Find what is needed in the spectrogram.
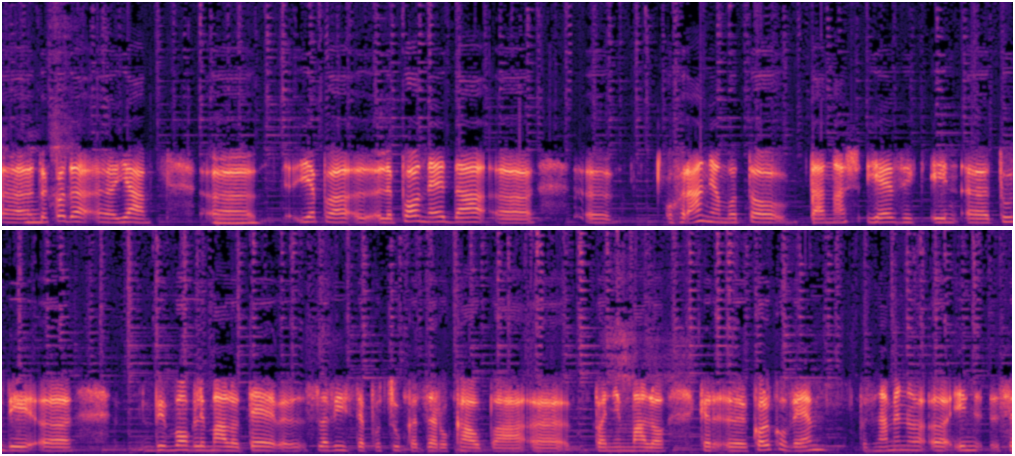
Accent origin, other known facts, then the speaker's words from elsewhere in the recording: Prekmurje, Slovenia; accent: Prekmurje dialect; now in Izola, Slovenia; recimo jaz izhajam iz Prekmurja in prekmursko narečje, ki pravijo, da je tudi že tudi kot jezik, ne, prekmurščina, to bo pa sigurno ostalo.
